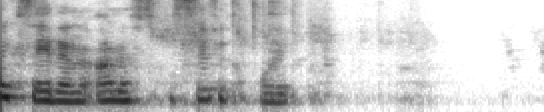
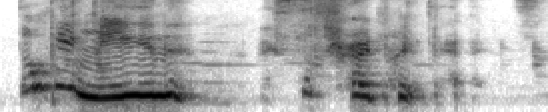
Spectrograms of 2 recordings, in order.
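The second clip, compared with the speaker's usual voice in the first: higher, loud start on a whiny complaint; playful protest; 4 semitones higher, 6 dB louder, slower than usual. Acted. Girl defends her poem from teasing, pouty protest. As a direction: protest with a pout, then ease off.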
